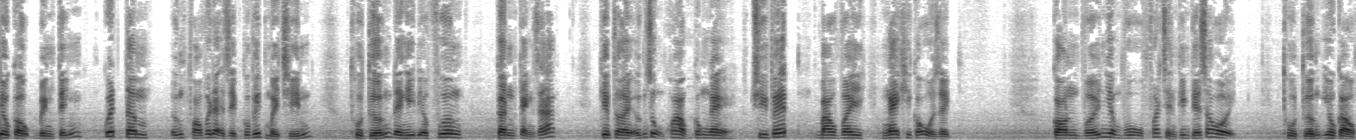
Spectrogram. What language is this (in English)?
Vietnamese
